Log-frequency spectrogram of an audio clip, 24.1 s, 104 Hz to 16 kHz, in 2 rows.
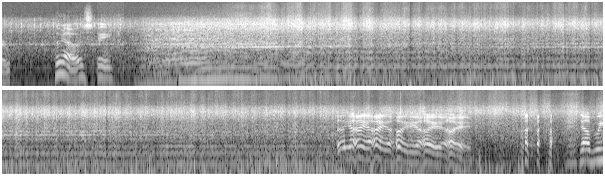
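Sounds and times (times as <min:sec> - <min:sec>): outboard motor running at high throttle: 0:00.0 - 0:24.0.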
